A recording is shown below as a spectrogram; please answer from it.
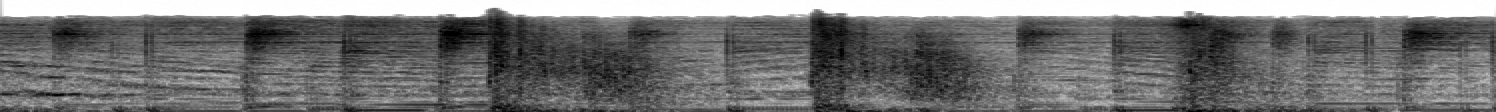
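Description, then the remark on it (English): Repeated gunshots and heavy blasts from a film trailer crack out over a sustained, swelling orchestral score, the bursts arriving every second or so in a loud, dramatic action sequence with no talking. “So lots of people being called shorty and lots of gunfire.”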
